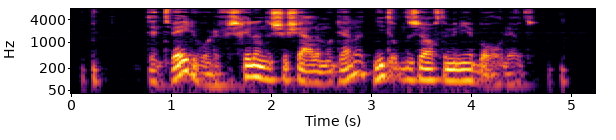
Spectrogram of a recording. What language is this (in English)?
Dutch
